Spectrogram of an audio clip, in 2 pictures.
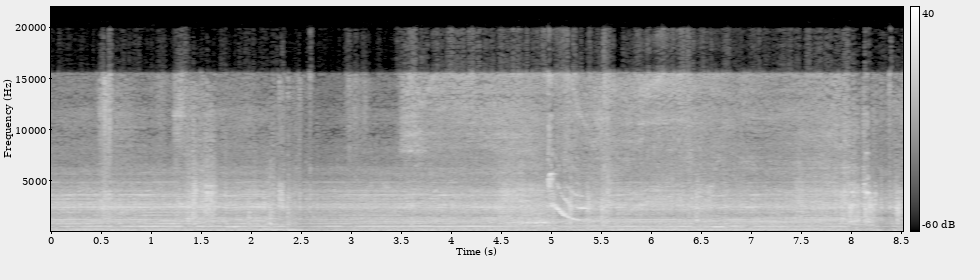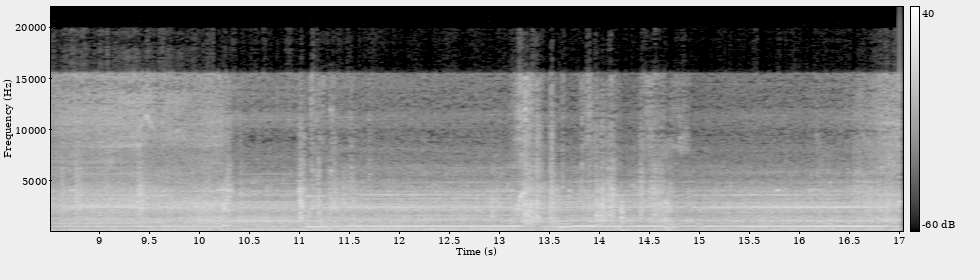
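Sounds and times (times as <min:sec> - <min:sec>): diesel engine running: 0:00.0 - 0:17.0
high whine: 0:02.8 - 0:11.0.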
